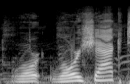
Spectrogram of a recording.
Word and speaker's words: Rorschach: I never know how to say this word right. Rorschach tests? – Yes. – Is that how you say it? – Okay.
